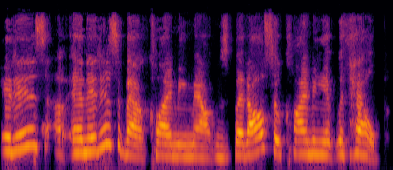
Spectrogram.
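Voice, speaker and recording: A woman's voice: sits high, expressive, fairly quick, no room sound, studio quality. A woman interviewing a guest, enthusiastic and affirming, often repeating words as she builds her questions.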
